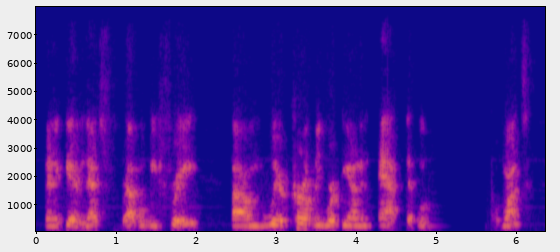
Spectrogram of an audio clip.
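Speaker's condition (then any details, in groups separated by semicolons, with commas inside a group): No condition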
